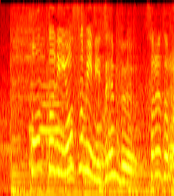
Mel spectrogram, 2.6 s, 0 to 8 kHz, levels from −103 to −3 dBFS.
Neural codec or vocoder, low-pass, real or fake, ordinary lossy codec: none; 7.2 kHz; real; none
